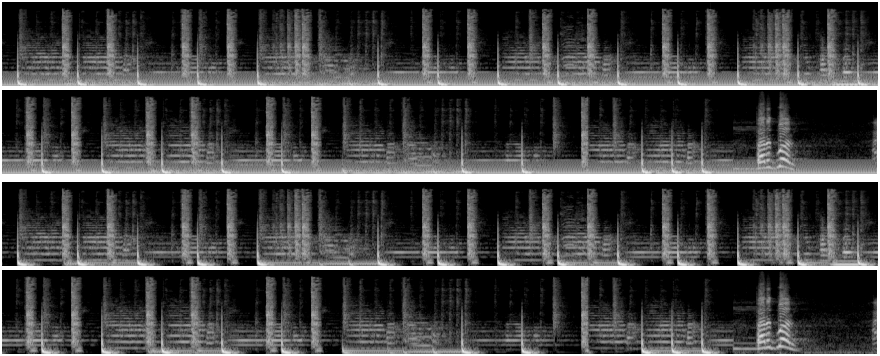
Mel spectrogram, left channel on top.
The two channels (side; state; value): left; noise; hum, 5 dB below the sound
